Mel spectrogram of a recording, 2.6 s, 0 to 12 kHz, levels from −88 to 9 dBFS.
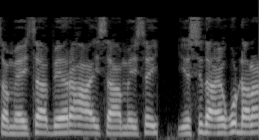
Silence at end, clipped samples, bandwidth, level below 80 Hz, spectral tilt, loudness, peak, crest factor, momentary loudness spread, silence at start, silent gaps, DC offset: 0 s; under 0.1%; 8 kHz; -64 dBFS; -5.5 dB/octave; -24 LUFS; -10 dBFS; 14 dB; 7 LU; 0 s; none; under 0.1%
